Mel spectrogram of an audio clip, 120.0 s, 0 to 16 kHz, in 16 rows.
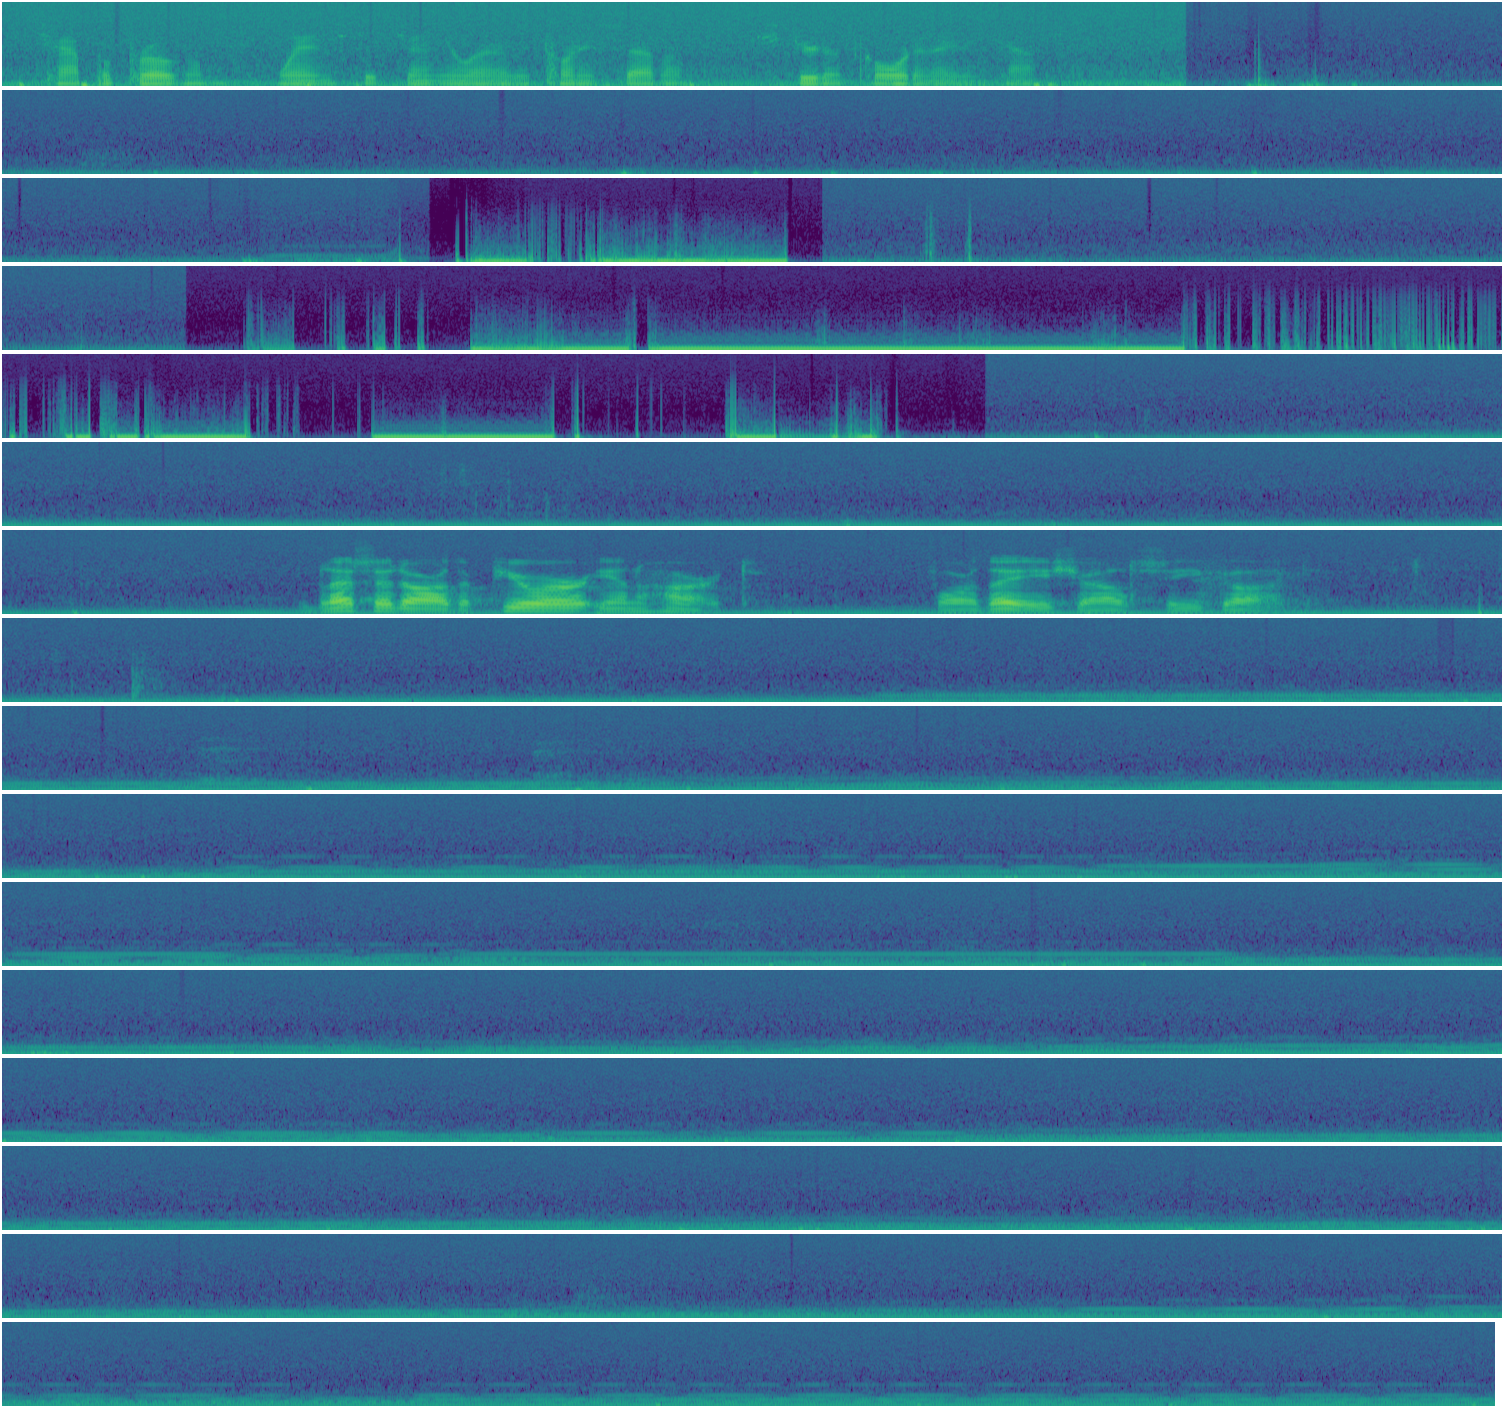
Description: Music plays from 0:46-2:05.
Music plays from 5:06-8:00.
SEBTS Chapel and Special Event Recordings SEBTS Chapel and Special Event Recordings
